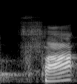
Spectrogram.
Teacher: খেয়াল করুন, এটা হচ্ছে ঠোঁটের পেট। এই ঠোঁটের পেট থেকে সামনে যে উপরে দাঁত রয়েছে, 2 দাঁতের আগার সঙ্গে লাগাইয়া ফা উচ্চারিত হয়।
